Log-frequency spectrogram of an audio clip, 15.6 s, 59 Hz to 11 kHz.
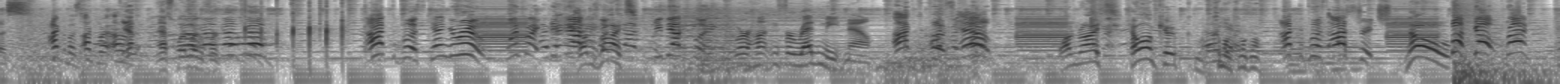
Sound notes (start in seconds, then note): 10.1 buzzer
